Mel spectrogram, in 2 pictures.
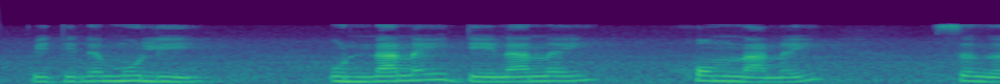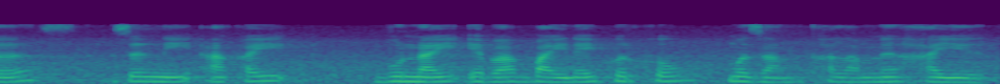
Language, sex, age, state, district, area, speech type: Bodo, female, 45-60, Assam, Kokrajhar, rural, spontaneous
